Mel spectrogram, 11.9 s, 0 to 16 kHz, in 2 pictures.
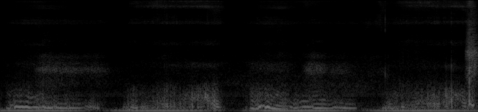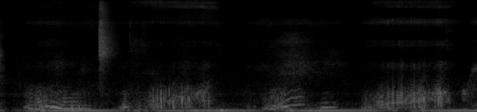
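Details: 9.5-month-old boy asleep, snoring and drooling: repeated rough, gurgly snoring breaths at about 19 a minute with wet rattly sounds, steady low background hum; infant snoring.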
